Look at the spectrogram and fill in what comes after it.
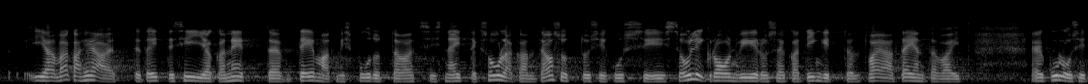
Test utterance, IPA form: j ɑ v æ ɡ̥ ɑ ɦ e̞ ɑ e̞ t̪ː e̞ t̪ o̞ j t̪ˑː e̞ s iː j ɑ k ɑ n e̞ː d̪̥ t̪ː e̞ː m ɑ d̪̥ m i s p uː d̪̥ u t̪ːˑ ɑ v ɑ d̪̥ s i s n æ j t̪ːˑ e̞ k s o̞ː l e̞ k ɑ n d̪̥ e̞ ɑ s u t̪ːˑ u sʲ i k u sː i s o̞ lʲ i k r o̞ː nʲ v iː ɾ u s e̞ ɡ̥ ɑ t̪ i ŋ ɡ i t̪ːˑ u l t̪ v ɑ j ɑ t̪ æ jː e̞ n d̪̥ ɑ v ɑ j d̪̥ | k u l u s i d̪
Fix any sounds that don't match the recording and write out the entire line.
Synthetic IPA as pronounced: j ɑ v æ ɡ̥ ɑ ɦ e̞ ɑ e̞ t̪ː e̞ t̪ ɤ̞ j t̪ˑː e̞ s iː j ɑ k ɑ n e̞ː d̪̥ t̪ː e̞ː m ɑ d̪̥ m i s p uː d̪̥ u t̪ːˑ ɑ v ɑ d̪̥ s i s n æ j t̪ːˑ e̞ k s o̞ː l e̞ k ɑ n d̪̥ e̞ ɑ s u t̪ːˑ u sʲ i k u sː i s o̞ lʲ i k r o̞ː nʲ v iː ɾ u s e̞ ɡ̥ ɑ t̪ i ŋ ɡ i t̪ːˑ u l t̪ v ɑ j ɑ t̪ æ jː e̞ n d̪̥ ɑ v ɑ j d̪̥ | k u l u s i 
